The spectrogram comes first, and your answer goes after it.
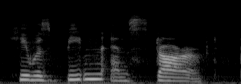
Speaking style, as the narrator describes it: Derek growls

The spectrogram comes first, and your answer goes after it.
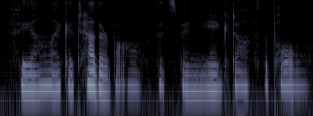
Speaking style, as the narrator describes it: he murmurs

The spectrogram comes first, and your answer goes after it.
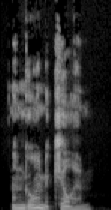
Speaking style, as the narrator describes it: murmured

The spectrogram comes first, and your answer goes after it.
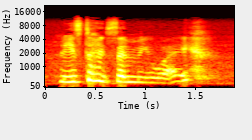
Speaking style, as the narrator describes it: Sam sobbed

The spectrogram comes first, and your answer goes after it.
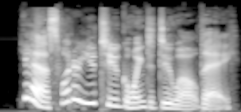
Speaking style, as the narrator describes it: Cora asks brightly

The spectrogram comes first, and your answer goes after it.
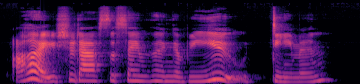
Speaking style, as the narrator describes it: Aziraphale muttered darkly

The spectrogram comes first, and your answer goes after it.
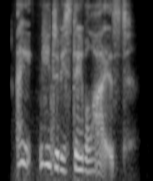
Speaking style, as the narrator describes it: Pike says shakily

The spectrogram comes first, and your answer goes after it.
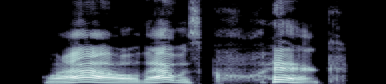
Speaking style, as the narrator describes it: Dick laughed

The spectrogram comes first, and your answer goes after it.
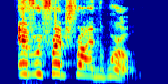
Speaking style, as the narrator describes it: Dean snaps

